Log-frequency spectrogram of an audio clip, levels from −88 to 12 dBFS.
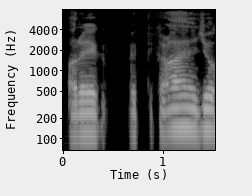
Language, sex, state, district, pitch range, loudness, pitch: Hindi, male, Uttar Pradesh, Muzaffarnagar, 120-140 Hz, -27 LUFS, 125 Hz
